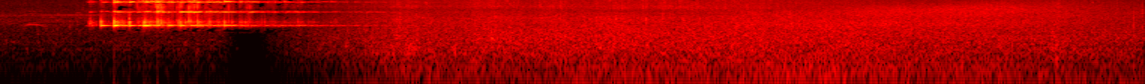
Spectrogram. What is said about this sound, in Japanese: 月夜が映り込んだ夜の海の静かなさざ波。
